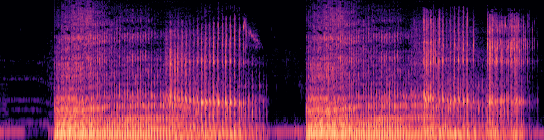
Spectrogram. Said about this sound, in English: Here is a tiger. Ooh. That sounds like me snoring.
